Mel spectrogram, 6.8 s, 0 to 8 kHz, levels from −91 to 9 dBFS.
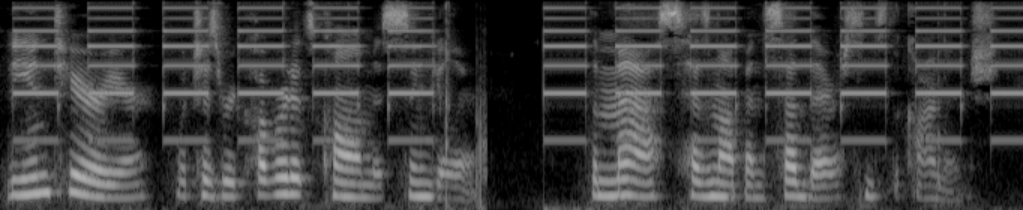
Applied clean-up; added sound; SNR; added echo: none; Alarm; 5 dB; none.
